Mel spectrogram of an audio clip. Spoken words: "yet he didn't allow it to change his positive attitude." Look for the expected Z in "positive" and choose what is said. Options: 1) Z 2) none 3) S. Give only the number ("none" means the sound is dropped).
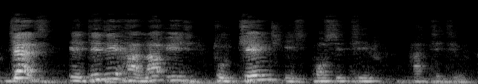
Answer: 3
